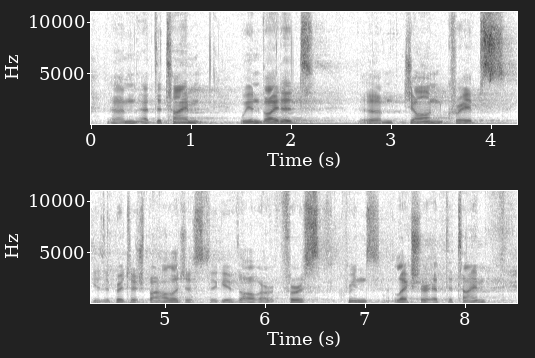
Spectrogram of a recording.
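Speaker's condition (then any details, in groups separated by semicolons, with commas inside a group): No condition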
